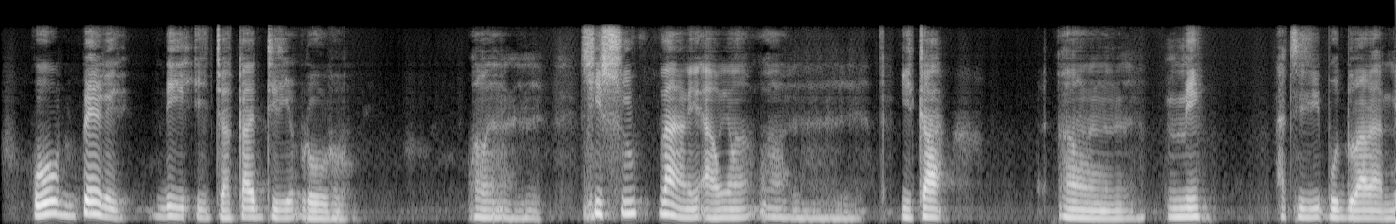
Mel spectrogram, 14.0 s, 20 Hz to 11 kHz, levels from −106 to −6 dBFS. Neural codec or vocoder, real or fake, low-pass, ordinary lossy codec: codec, 16 kHz, 1 kbps, FunCodec, trained on Chinese and English, 50 frames a second; fake; 7.2 kHz; none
